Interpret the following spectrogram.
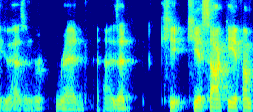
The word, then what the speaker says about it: Kiyosaki: Is that Kiyosaki, if I'm pronouncing it correctly?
